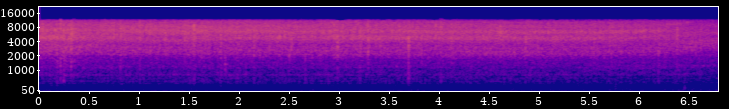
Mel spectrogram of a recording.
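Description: Diced onion and red bell pepper sizzling in olive oil in a skillet as they are stirred with a wooden spatula, with a few faint clicks from the spatula. The steady sizzle eases slightly toward the end.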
